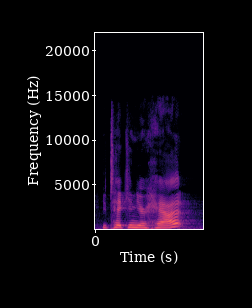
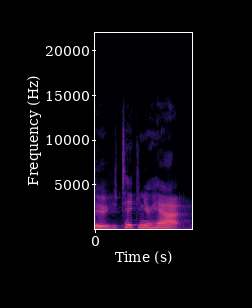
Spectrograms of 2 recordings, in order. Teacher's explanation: if you say in a sentence you taking your hat and use the rising tone and the hat you know that you've got a question as opposed to you're taking your hat not a question but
